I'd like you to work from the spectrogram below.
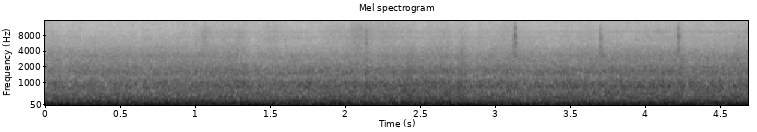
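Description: Steady road and wind noise inside a 2023 Audi E-Tron GT electric car cruising on the highway, a continuous broadband rumble with no engine note, even in level and uninterrupted.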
